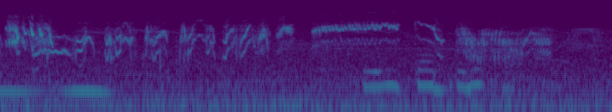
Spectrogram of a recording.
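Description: Birds giving quick, high chirps and twittering notes with a clear whistled phrase, over a faint lower hum and what may be a voice.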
